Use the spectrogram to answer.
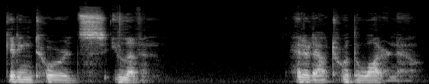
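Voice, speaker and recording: A man's voice: fairly low pitch, steady tone, normal speed, breathy edge. An actor playing a solitary, uneasy man in a remote shack, speaking terse, contemplative journal entries in an audio drama. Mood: quiet, uneasy.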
